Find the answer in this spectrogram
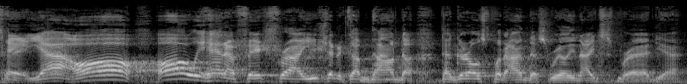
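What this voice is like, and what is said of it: Exaggerated Wisconsin accent. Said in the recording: “I know you grew up in Milwaukee, Wisconsin ... you kind of flash the accent”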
